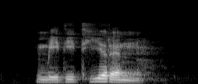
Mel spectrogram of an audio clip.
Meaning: to meditate
- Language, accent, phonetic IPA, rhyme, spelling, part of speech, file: German, Austria, [mediˈtiːʁən], -iːʁən, meditieren, verb, De-at-meditieren.ogg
